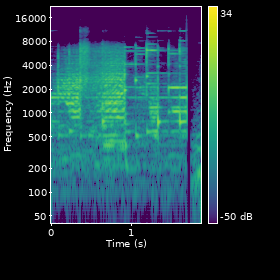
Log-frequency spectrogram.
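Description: A mobile phone ringtone for an incoming call plays a bright melodic electronic tune that repeats in short phrases, then cuts off abruptly near the end.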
